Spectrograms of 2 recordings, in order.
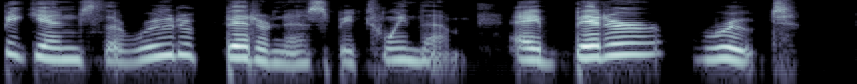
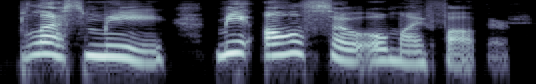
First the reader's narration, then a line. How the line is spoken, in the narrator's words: he cried with an exceedingly great and bitter cry and said to his father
